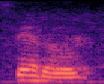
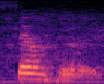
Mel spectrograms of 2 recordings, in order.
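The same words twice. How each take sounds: First: The T sound is dropped. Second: The T sound is clearly pronounced.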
